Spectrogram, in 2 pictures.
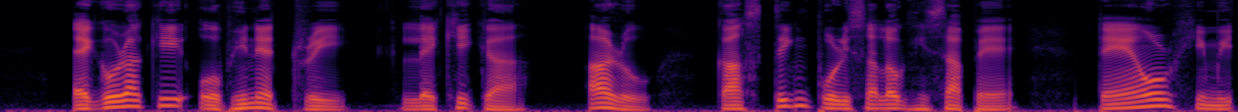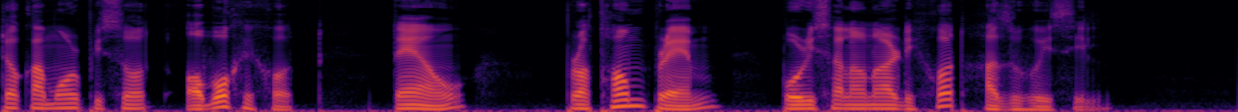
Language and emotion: Assamese, neutral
